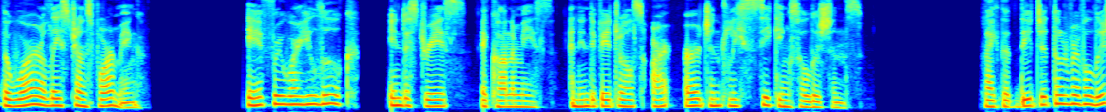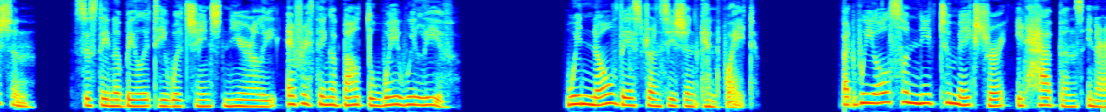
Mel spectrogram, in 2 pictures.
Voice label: Spanish English; Unreasonable CHANGE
